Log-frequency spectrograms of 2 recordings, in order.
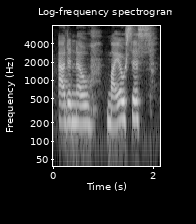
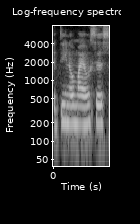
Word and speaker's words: adenomyosis: The disease is called Adenomyosis. I guess some people might mispronounce it as Adenomyosis, or if you're really bad with tongue twister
